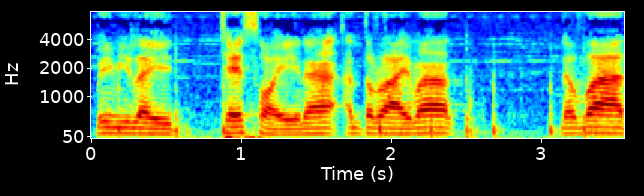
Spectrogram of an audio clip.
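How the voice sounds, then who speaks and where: A man's voice: mid-range voice, flat delivery, normal speed, fairly bright tone. A young man from Thailand giving casual, profane let's-play commentary, chattering and laughing as he plays. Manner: rowdy and profane, laughs a lot, playful chatter. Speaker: gaming commentator.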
